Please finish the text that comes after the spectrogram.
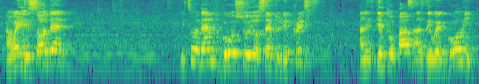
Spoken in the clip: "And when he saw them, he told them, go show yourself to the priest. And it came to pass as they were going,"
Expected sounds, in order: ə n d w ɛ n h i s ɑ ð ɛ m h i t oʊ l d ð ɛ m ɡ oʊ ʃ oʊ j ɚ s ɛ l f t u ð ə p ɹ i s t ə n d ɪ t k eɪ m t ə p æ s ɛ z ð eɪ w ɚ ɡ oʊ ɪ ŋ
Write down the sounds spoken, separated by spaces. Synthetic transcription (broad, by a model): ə n w ɛ n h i s ɑ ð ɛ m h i t oʊ l d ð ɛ m ɡ oʊ ʃ oʊ j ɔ s ɛ l f t u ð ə p ɹ i s t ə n ɪ t k eɪ m t ə p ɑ s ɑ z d eɪ w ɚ ɡ oʊ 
